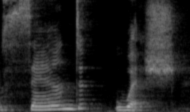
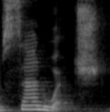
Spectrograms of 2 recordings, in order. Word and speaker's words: sandwich: Então não tem o som de wesh, que é desejo, né? Então não é um sandwish, é um sandwich.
